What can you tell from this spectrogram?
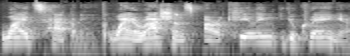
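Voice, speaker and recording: Pitch moves in an ordinary way as the man talks. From Ukraine, Kyiv. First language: Russian. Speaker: vlogger. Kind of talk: personal monologue to camera.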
